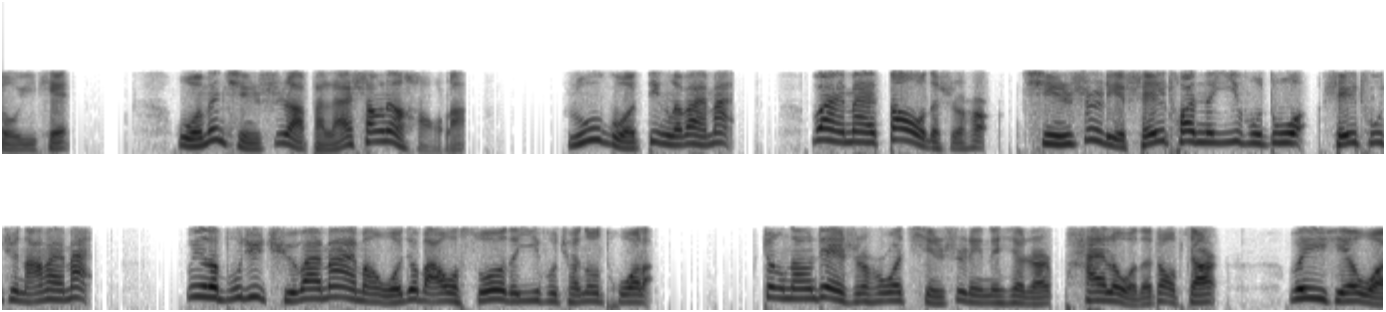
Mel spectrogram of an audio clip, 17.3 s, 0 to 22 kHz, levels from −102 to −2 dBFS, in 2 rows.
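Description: Throughout, the speech carries Bluetooth CVSD headset codec damage: nothing above 3.8 kHz, scratchy s sounds, slope-overload distortion on loud peaks and granular hiss, consistent with a 64 kbps link.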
